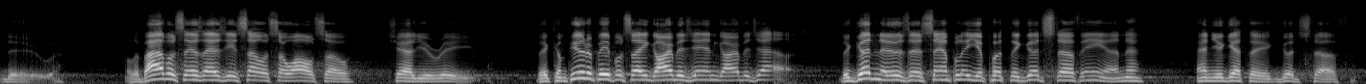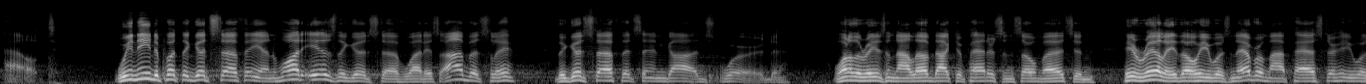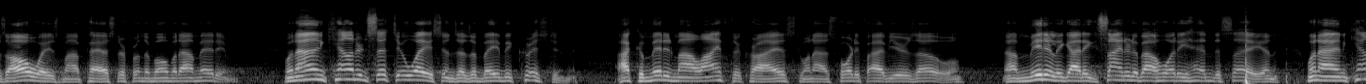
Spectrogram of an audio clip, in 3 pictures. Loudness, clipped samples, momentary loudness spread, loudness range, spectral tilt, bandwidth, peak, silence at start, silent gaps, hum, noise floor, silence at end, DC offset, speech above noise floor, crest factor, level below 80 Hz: -22 LUFS; under 0.1%; 15 LU; 6 LU; -5.5 dB/octave; 14.5 kHz; -4 dBFS; 0 s; none; none; -58 dBFS; 0 s; under 0.1%; 36 dB; 20 dB; -52 dBFS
